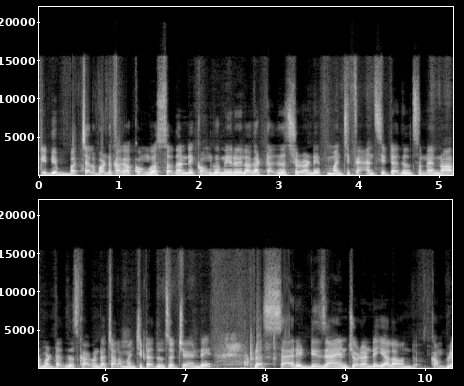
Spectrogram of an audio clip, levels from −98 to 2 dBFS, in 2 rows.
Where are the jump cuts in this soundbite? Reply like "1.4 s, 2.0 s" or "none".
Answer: 1.0 s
